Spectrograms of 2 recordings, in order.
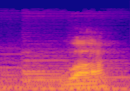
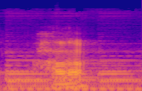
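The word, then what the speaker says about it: は: Wa é uma partícula que indica o tópico da oração, que em vez de ha nós pronunciamos wa.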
